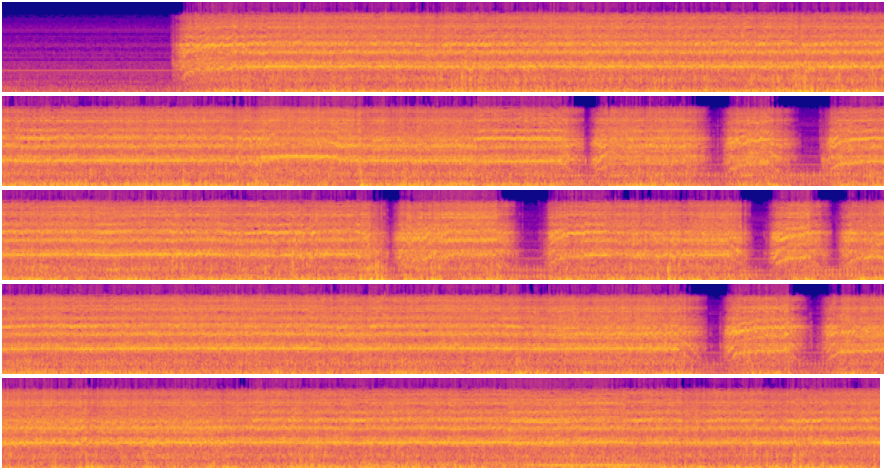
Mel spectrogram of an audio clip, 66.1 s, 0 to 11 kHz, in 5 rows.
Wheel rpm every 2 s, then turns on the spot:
0, 120, 230, 230, 230, 230, 230, 230, 250, 230, 180, 140, 80, 220, 230, 210, 160, 130, 170, 100, 220, 230, 220, 230, 200, 110, 170, 210, 230, 230, 220, 230, 230.
none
